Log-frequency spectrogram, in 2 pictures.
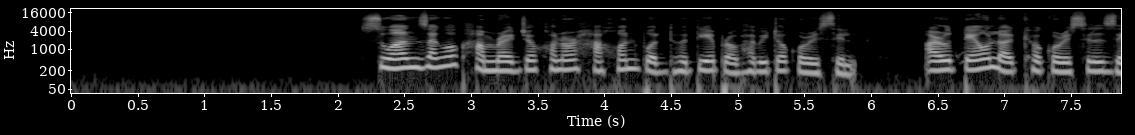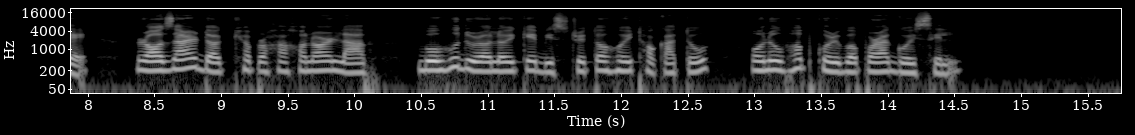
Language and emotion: Assamese, neutral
